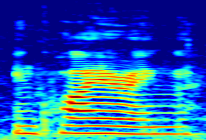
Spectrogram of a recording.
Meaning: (verb) present participle and gerund of inquire; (noun) inquiry; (adjective) inquisitive
- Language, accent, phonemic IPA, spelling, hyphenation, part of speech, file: English, US, /ɪnˈkwaɪɹɪŋ/, inquiring, in‧quir‧ing, verb / noun / adjective, En-us-inquiring.ogg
